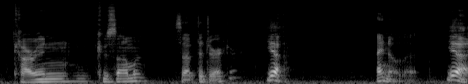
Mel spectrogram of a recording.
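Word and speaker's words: Karyn Kusama: I looked up interviews they always pronounce her name uh Karen kusama is that the director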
